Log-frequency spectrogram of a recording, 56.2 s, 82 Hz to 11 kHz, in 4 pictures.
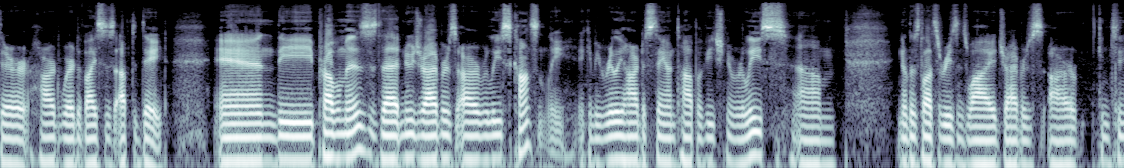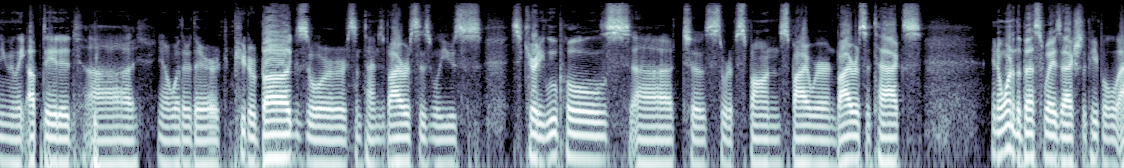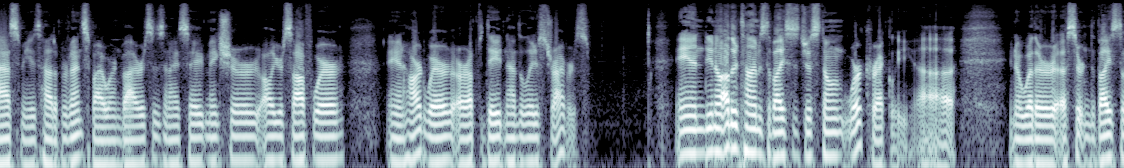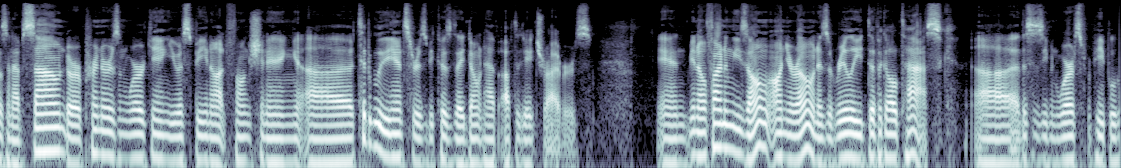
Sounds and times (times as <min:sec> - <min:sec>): Speech: 0:00.0 - 0:10.6, 0:11.2 - 0:25.7, 0:26.4 - 0:35.6, 0:36.2 - 0:49.6, 0:50.4 - 0:56.1.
